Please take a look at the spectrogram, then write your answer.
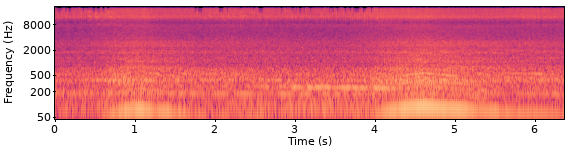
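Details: Chevy Cruze engine started after a timing belt replacement: it catches and settles into a steady, even idle, with two clean rev blips that rise and fall smoothly; sounds healthy.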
